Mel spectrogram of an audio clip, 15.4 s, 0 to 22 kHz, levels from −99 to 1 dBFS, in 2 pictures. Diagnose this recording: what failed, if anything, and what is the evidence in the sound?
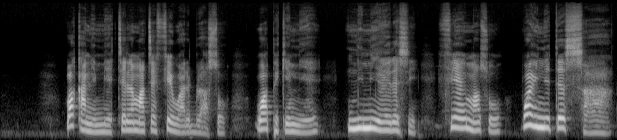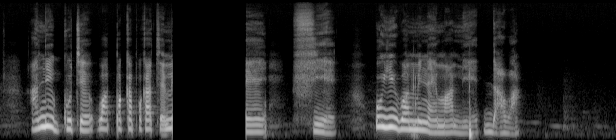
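An audio dropout to silence cuts the speech from 9.86 s to 10.78 s, about 0.92 s of silence with no room tone. The likely cause is input lost at the capture stage, a disconnected device, failed link or mute, while recording continued writing silence.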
